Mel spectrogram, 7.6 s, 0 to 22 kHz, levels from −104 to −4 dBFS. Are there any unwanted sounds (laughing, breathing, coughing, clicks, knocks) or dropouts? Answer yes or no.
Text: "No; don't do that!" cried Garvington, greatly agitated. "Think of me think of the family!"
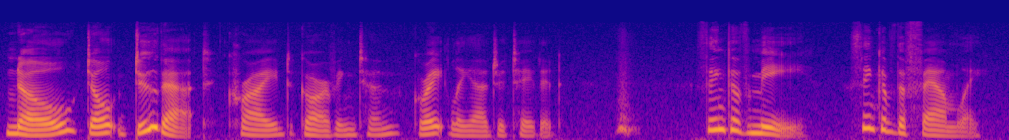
yes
